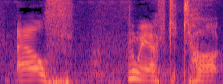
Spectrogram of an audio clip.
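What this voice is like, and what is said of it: Imitates a sitcom dad's voice. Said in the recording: “my impression of Alf's dad, Max Wright.”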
